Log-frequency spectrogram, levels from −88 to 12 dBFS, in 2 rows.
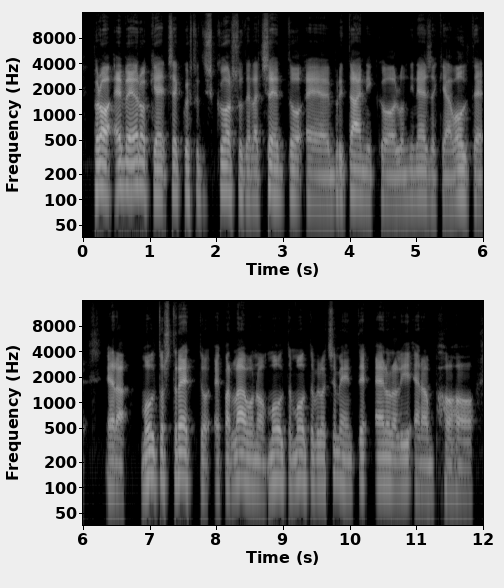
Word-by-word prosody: Però 130 Hz, -1 st, +8 dB
è 135 Hz, +2 st, +5 dB
vero 135 Hz, 0 st, +5 dB
che 115 Hz, -4 st, +1 dB
c'è 125 Hz, -2 st, -2 dB
questo 115 Hz, -1 st, -8 dB
discorso 120 Hz, +2 st, -2 dB
dell'accento, 110 Hz, 0 st, -1 dB
ehm, 95 Hz, -2 st, +1 dB
britannico 105 Hz, -3 st, 0 dB
londinese 100 Hz, +1 st, -3 dB
che 95 Hz, -, -6 dB
a 95 Hz, -, -1 dB
volte 110 Hz, 0 st, -1 dB, 0.3 s
era -, -, +3 dB, 0.2 s
molto 130 Hz, +3 st, -1 dB
stretto 125 Hz, -4 st, +1 dB
e 105 Hz, -, -4 dB
parlavano 110 Hz, -2 st, +1 dB
molto, 120 Hz, -1 st, -2 dB
molto 120 Hz, 0 st, -3 dB
velocemente, 110 Hz, -1 st, -4 dB
e 115 Hz, 0 st, +3 dB
allora 110 Hz, -2 st, -1 dB
lì 110 Hz, +1 st, -2 dB
era 100 Hz, -1 st, -2 dB
un 95 Hz, -, -10 dB
po' 85 Hz, -2 st, -3 dB
110 Hz, 140 wpm, -29 LUFS, 105-125 Hz, 0.3 s, Però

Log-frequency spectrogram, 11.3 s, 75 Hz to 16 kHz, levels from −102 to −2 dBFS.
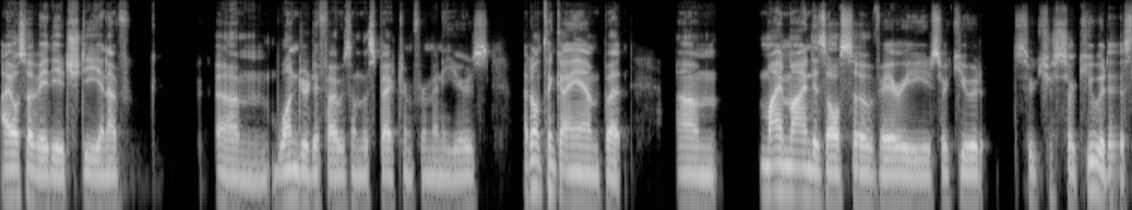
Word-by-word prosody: I 105 Hz, -, +2 dB
also 105 Hz, -1 st, +4 dB
have 100 Hz, -, -2 dB
ADHD, 95 Hz, +1 st, +2 dB
and 95 Hz, -, -1 dB
I've, 90 Hz, 0 st, -3 dB, 0.9 s
k -, -, -1 dB
um, 85 Hz, -3 st, -4 dB
wondered 100 Hz, 0 st, 0 dB
if -, -, -4 dB
I 90 Hz, -, +2 dB
was 90 Hz, 0 st, -3 dB
on 90 Hz, -, -7 dB
the 90 Hz, -, -7 dB
spectrum 85 Hz, -, 0 dB
for 90 Hz, -, -11 dB
many 90 Hz, -1 st, -8 dB
years. 90 Hz, +1 st, -1 dB, 0.3 s
I -, -, -3 dB
don't 135 Hz, -1 st, +2 dB
think 130 Hz, -3 st, -1 dB
I 100 Hz, -, +4 dB
am, 95 Hz, -2 st, +2 dB
but, -, -, +1 dB, 0.5 s
um, 95 Hz, -1 st, -1 dB, 0.4 s
my 120 Hz, +1 st, +4 dB
mind 115 Hz, -2 st, +3 dB
is 100 Hz, -, +4 dB
also 100 Hz, -1 st, +4 dB
very 95 Hz, 0 st, 0 dB
circuit 95 Hz, 0 st, 0 dB, 0.3 s
cir -, -, -5 dB
circuitous 120 Hz, -6 st, -1 dB
95 Hz, 175 wpm, -24 LUFS, 90-100 Hz, 0.9 s, also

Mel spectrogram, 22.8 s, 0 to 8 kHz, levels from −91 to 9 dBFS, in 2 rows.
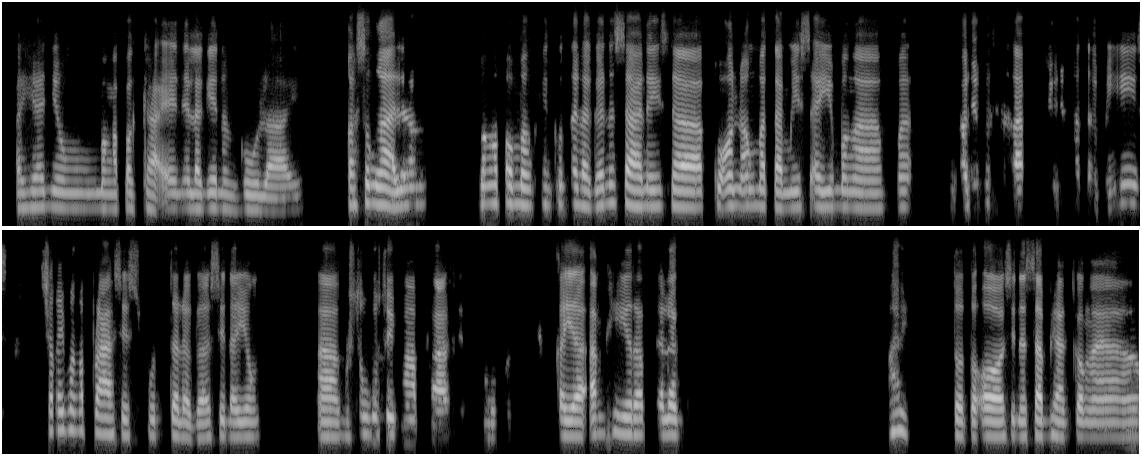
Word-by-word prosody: ayan 170 Hz, +2 st, -4 dB
yung 155 Hz, -1 st, -5 dB
mga 155 Hz, -1 st, -2 dB
pagkain 155 Hz, 0 st, -2 dB
nilagyan 155 Hz, 0 st, -1 dB
ng 145 Hz, -2 st, -8 dB
gulay, 140 Hz, -2 st, -2 dB, 0.5 s
kaso 185 Hz, +3 st, 0 dB
nga 190 Hz, -2 st, +7 dB
lang 190 Hz, +3 st, -2 dB, 0.6 s
mga 205 Hz, +1 st, +2 dB
pamangkin 195 Hz, -1 st, 0 dB
ko 200 Hz, -, -6 dB
talaga 180 Hz, -2 st, 0 dB
nasanay 180 Hz, -4 st, +3 dB
sa 170 Hz, -2 st, +6 dB
kung 185 Hz, -, +3 dB
ano 175 Hz, -1 st, 0 dB
ang -, -, -7 dB
matamis 165 Hz, -1 st, 0 dB
ay 170 Hz, -1 st, 0 dB
yung 170 Hz, -, -10 dB
mga 160 Hz, -2 st, 0 dB, 0.2 s
ma 170 Hz, -, -2 dB, 0.4 s
kung -, -, -30 dB
ano 180 Hz, -, -1 dB
yung 210 Hz, +1 st, -13 dB
masarap, 175 Hz, -4 st, -2 dB, 0.2 s
yun -, -, -19 dB
yung -, -, -34 dB
matamis. 210 Hz, -1 st, -9 dB, 0.4 s
Tsaka 210 Hz, 0 st, -4 dB
yung 220 Hz, -, -2 dB
mga 215 Hz, -, -3 dB
processed 175 Hz, -3 st, +2 dB
food 165 Hz, 0 st, -7 dB
talaga 145 Hz, -2 st, +1 dB
sila 155 Hz, -1 st, -2 dB
yung, 155 Hz, 0 st, -2 dB, 0.6 s
ah, 155 Hz, -1 st, +5 dB
gustong 160 Hz, +4 st, -8 dB
gusto 180 Hz, 0 st, -6 dB
yung 175 Hz, -, -2 dB
mga 170 Hz, -1 st, 0 dB
processed 295 Hz, -, 0 dB
food, -, -, -13 dB, 0.6 s
kaya 160 Hz, -1 st, +6 dB
ang 175 Hz, +2 st, +4 dB
hirap 180 Hz, -3 st, +1 dB
talag 170 Hz, -1 st, +2 dB, 2.1 s
Ay, 200 Hz, -1 st, -2 dB, 0.4 s
totoo 155 Hz, -1 st, +5 dB
sinasabihan 155 Hz, 0 st, +2 dB
ko 155 Hz, 0 st, 0 dB
nga 150 Hz, 0 st, +1 dB
170 Hz, 145 wpm, -24 LUFS, 155-180 Hz, 2.1 s, nga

